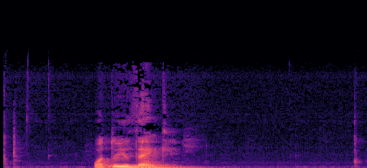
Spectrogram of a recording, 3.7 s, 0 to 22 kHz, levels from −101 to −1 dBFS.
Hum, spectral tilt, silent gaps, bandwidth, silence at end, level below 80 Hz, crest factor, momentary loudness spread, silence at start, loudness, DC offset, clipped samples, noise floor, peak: none; -7.5 dB/octave; none; 10.5 kHz; 1.75 s; -64 dBFS; 20 dB; 20 LU; 0.95 s; -25 LUFS; under 0.1%; under 0.1%; -68 dBFS; -10 dBFS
